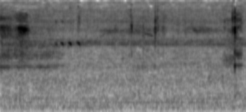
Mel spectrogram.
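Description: Quiet outdoor background with a faint, steady high-pitched insect buzz.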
